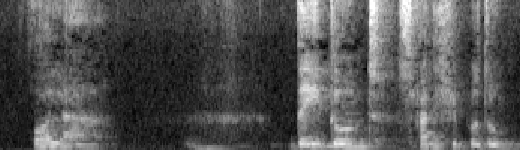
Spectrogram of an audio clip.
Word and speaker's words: hola: you would hear it anywhere you go to hola hola hola they don't spanish people don't pronounce the age so they didn't say hola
